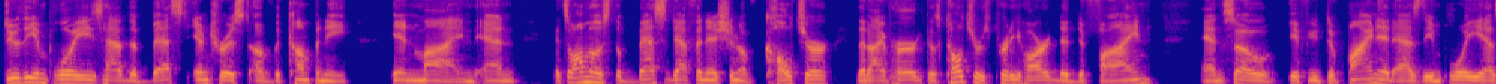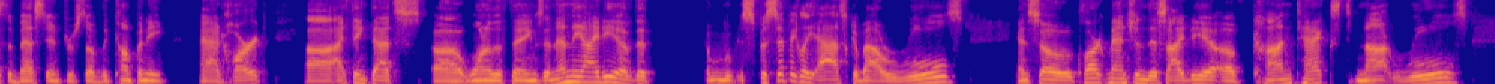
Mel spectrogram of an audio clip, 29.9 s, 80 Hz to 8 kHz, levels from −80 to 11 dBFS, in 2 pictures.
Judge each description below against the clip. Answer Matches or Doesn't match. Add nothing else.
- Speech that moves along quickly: Doesn't match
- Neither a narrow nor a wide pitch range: Matches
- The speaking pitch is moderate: Doesn't match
